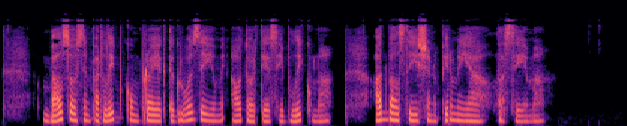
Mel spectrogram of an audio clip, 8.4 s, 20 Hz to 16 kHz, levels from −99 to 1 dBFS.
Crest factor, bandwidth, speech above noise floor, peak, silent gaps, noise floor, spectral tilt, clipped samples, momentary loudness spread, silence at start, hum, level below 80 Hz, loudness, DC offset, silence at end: 22 dB; 9.6 kHz; 54 dB; -6 dBFS; none; -82 dBFS; -4.5 dB/octave; under 0.1%; 14 LU; 0.15 s; none; -70 dBFS; -28 LUFS; under 0.1%; 1.1 s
